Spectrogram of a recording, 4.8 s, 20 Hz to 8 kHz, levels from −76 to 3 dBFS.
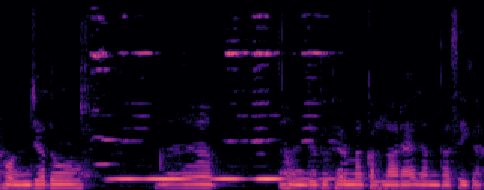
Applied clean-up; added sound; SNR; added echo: classical method log-MMSE.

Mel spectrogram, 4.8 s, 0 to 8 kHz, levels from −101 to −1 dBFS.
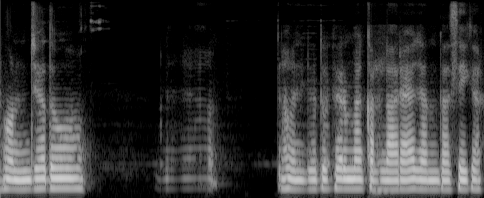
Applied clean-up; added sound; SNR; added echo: neural mask model DeepFilterNet 3.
